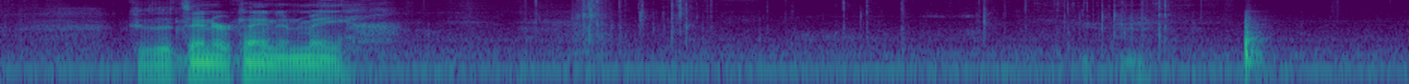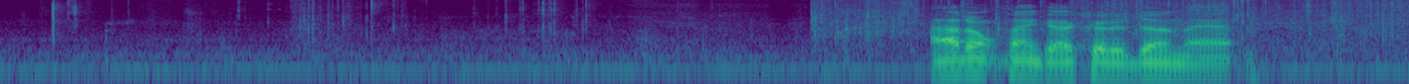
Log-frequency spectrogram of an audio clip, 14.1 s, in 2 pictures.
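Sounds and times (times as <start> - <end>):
low steady hum: 0.0 - 14.0
plastic wrapper crinkling: 2.6 - 6.0, 8.2 - 10.2, 11.1 - 14.0.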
